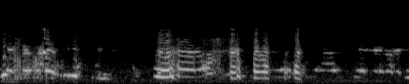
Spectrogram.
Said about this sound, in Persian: قربون این گریه ها، فدای این اشک هایی که از راه دور، فدای این اشک هایی که سمت کربلا. میدونم دلتون تنگه مادر جان.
